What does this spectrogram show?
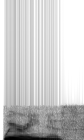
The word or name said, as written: weariness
